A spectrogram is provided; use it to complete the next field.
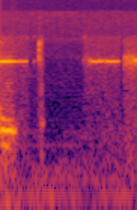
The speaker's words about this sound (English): there's a terrible beeping in the background. Could you move around a little? I don't know, is it your phone or is there an alarm going off or something?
